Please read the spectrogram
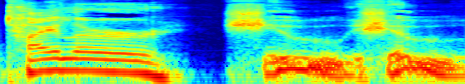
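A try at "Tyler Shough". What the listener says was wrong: I think it's actually, even though it's not pronounced the way it looks, I believe it's Shuck. I feel like there's like a K sound, even though there's no K. it's like a GH.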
